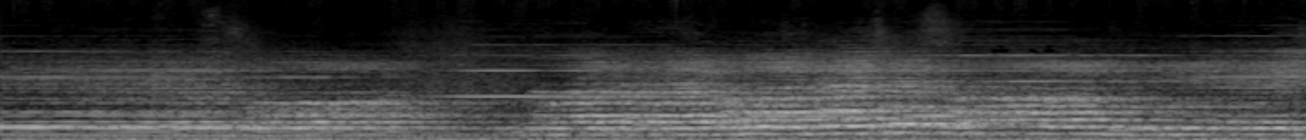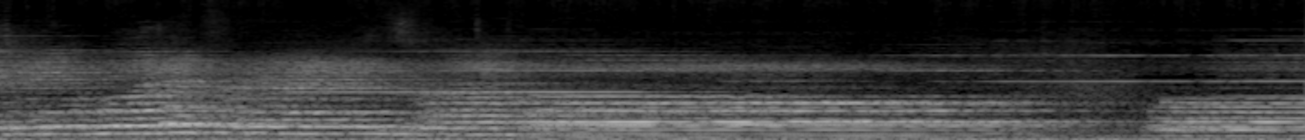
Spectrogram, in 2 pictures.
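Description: Choir and orchestra performing slow, sustained chords. The sound swells about two seconds in, eases off near the end, and a new chord enters just before it closes.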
